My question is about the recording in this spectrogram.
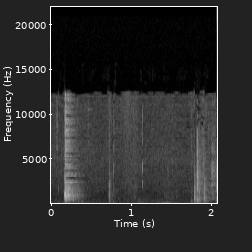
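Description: A stainless steel mixing bowl set down on a kitchen worktop with a short clank that rings briefly, then a few light clinks of metal utensils against the pan near the end.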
